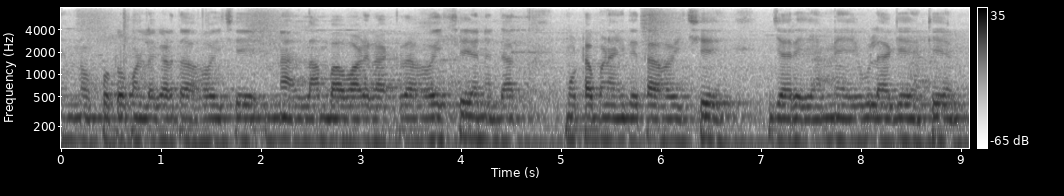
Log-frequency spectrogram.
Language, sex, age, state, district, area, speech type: Gujarati, male, 30-45, Gujarat, Narmada, rural, spontaneous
